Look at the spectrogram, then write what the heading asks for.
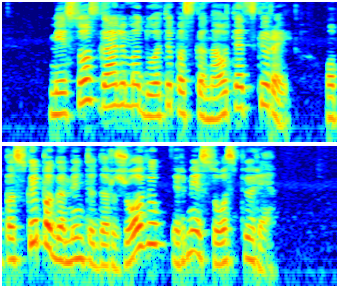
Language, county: Lithuanian, Marijampolė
